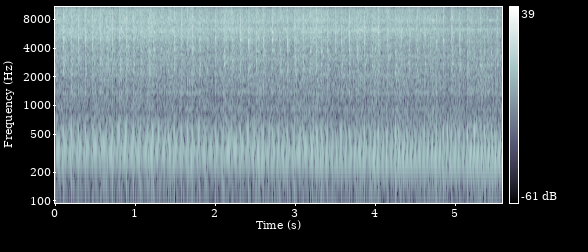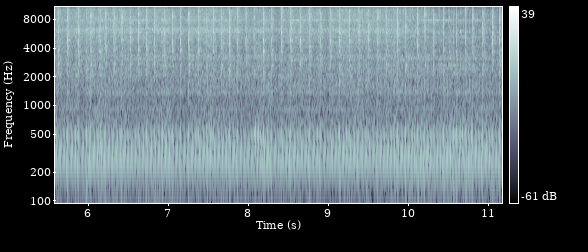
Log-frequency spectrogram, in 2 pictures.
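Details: Dolmar PS-510 chainsaw after a coil replacement for no spark, needed a little starting assistance: runs at a steady, even high buzz with no misfires, stumbles or surging; normal running.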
